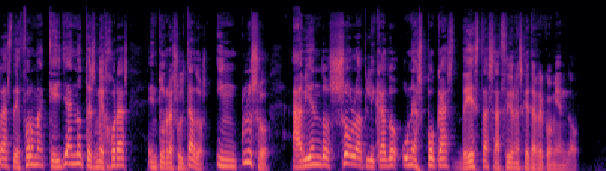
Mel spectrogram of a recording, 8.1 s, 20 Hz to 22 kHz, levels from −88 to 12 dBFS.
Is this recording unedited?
yes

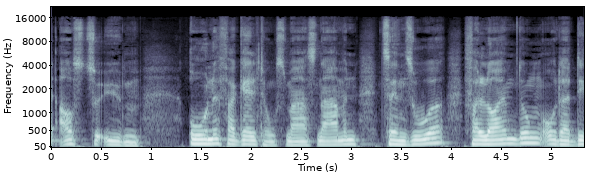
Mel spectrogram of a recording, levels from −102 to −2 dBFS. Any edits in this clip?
no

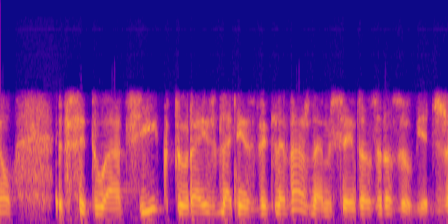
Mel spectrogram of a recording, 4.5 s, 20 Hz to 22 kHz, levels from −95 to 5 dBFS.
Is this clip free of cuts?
no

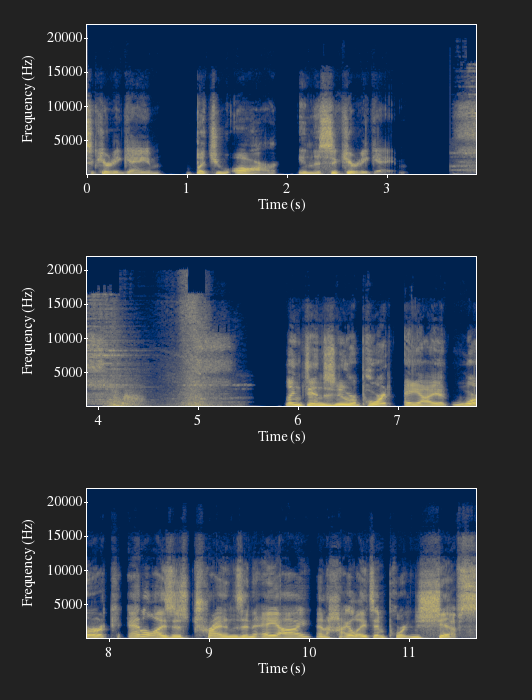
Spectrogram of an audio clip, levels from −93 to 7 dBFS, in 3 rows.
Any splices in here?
no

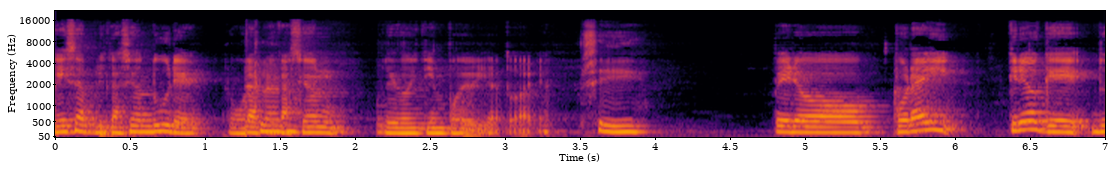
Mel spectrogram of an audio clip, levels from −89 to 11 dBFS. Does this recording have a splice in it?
yes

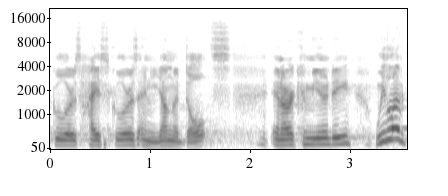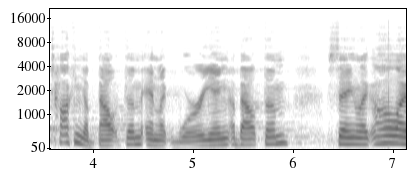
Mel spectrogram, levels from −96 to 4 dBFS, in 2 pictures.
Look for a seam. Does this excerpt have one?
no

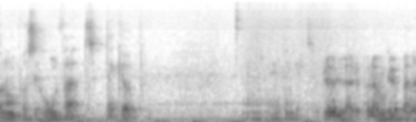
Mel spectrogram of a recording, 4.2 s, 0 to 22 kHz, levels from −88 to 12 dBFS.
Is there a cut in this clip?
yes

